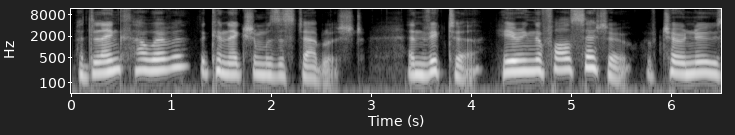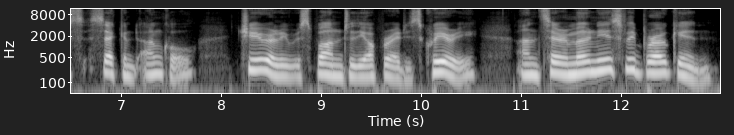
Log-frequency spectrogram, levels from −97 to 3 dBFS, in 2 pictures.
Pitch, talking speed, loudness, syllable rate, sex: 180 Hz, 120 wpm, -20 LUFS, 4.6 syllables/s, female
